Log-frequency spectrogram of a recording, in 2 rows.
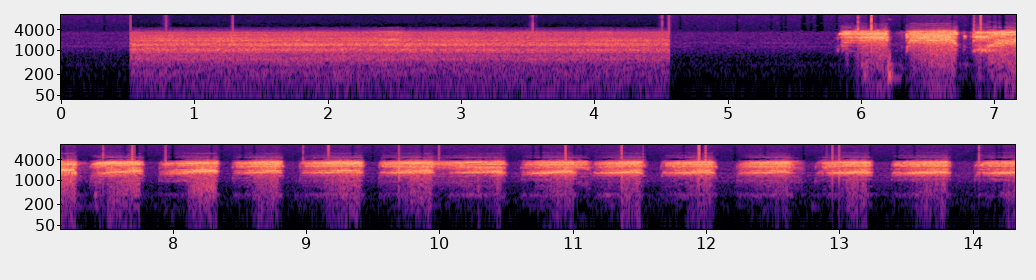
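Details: Barn owl nest at 3:59 AM on 3 November 2015, male delivering a huge mouse and the female shredding it for the owlets; steady hiss, brief silence, then harsh rasping screeches repeated about twice per second.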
